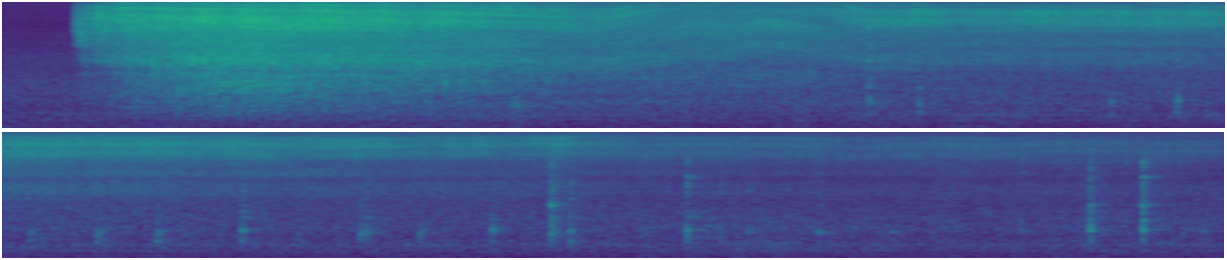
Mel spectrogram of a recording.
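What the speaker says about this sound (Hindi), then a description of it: "दोस्तों ऑयल भी गर्म हो चुका है, अब हम इसमें कलेजी शामिल कर लेंगे।" Kaleji (liver) dropped into hot oil bursts into a loud rushing sizzle that settles into steady frying, with scattered small pops and crackles near the end; no one speaks.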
